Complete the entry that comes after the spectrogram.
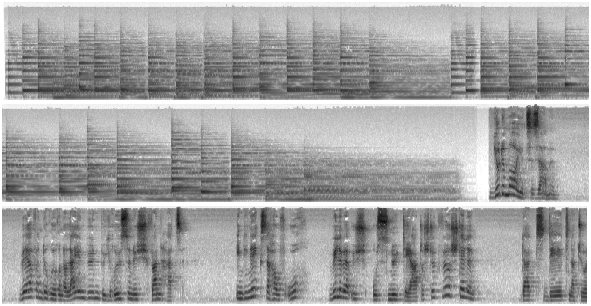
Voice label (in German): Raerener Mundart; Leonards letzter Wille und Karnevalsdichtung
